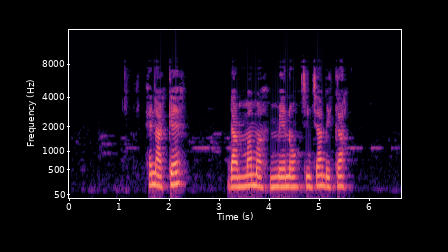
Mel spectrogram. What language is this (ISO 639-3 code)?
mcx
